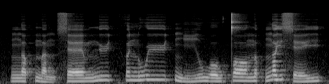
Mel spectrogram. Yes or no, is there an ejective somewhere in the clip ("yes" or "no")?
no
